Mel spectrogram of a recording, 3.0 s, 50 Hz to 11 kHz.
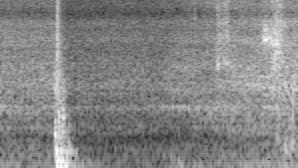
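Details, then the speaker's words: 2014 Honda CR-V EX AWD door closed: one sharp slam followed by a hollow, booming ring; the door skin is separated from the frame after bad filler bodywork and drums like a drum. "today we're working on the 2014 CRV trying to solve a problem in this door listen to this door when I close it you hear that sound it sounds like a"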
